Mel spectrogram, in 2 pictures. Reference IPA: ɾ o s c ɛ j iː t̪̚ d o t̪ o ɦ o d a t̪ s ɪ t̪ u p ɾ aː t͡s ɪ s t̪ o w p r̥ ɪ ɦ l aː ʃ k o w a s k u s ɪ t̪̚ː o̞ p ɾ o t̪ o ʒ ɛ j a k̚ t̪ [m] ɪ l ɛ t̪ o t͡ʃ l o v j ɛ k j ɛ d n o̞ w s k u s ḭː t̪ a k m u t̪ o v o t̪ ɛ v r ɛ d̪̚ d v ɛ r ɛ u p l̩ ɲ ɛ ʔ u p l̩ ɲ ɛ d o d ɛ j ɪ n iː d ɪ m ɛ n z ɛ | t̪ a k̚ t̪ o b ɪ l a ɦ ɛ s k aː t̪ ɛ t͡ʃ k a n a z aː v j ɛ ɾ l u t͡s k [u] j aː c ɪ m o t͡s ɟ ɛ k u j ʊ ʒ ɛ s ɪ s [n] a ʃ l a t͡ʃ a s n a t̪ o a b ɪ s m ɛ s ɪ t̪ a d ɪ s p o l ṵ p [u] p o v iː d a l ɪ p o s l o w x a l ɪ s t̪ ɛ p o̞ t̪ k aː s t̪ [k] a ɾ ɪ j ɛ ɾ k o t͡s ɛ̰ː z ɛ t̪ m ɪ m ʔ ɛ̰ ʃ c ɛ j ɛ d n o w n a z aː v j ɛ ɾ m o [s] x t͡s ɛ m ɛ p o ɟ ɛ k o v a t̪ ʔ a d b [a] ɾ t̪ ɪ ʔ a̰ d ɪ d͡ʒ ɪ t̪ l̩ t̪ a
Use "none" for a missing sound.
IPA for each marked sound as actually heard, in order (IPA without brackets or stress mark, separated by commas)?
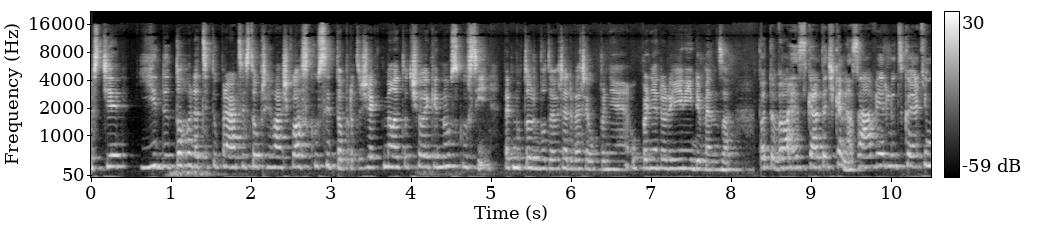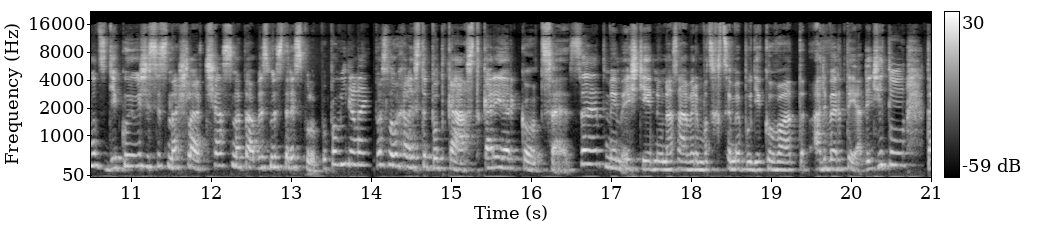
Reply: m, o, n, o, k, t͡s, ɛ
